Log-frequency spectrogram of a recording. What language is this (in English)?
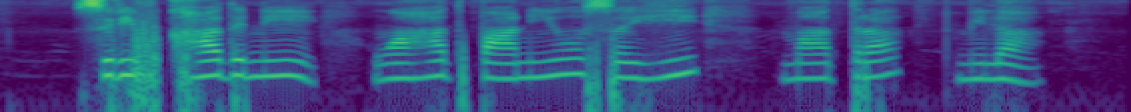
Magahi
